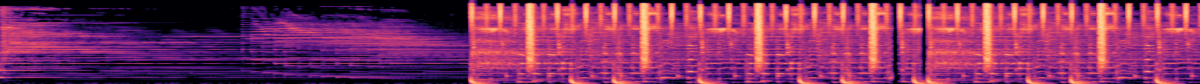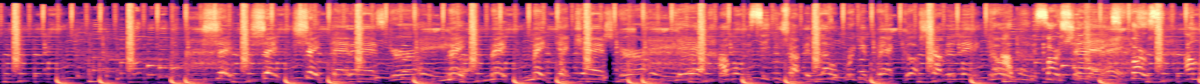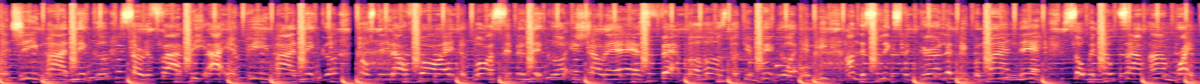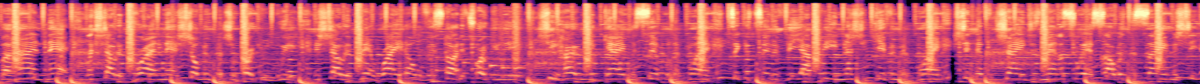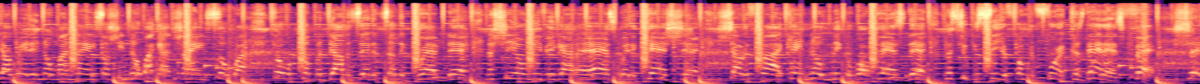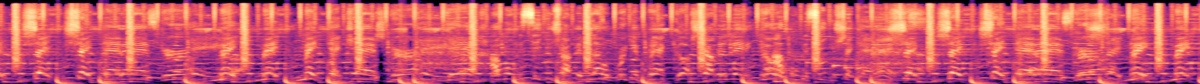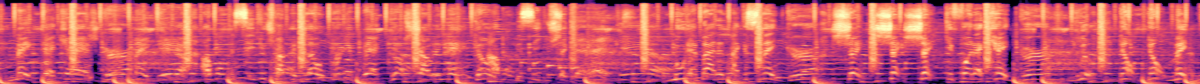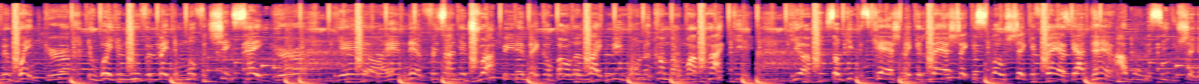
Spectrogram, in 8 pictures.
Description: Genre: Southern Rap.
